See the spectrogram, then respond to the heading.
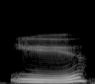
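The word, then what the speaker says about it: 鱼: who tell you we're fish becomes you and is pronounced with the mid rising tone great note that in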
